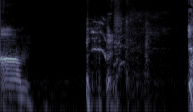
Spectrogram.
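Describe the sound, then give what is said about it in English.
A cough breaks into spoken talk, a short harsh burst among voiced speech fragments separated by brief silences. “I get choked up when I talk about appearances. excuse me. I don't have the cough filter here.”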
